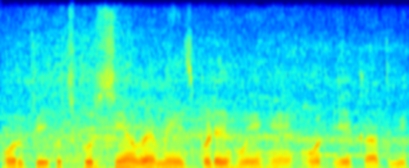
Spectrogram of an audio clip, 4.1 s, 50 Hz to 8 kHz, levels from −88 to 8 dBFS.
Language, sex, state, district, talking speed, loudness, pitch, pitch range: Hindi, male, Rajasthan, Bikaner, 175 wpm, -18 LUFS, 115 Hz, 115-125 Hz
